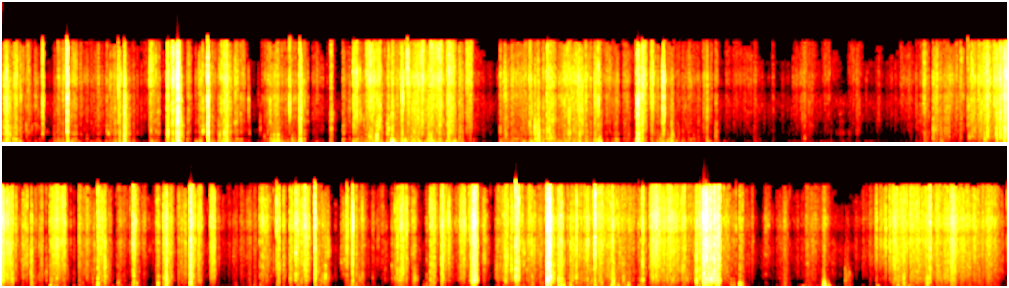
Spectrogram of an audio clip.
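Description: Unboxing noises from a large cardboard box and its polystyrene foam packing: irregular sharp knocks, scrapes and rustles as the box is opened and the foam inserts are lifted out, with a short lull about a third of the way in.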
